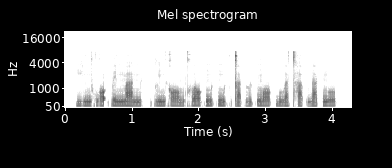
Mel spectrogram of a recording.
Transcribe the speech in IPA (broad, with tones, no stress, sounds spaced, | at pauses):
j i˧ n k w ɔ˦˥ ʔ p e˦˥ n m a˧ n | p l i˦˥ n k ɔː˨˩ m kʰ l ɔː˥˩ k̚ m ɯ˥˩ k̚ m ɯ˨˩ k̚ t a˨˩ t̚ l ɯ˦˥ k̚ m ɔː˥˩ k̚ w u˧ a̯ tʰ a˨˩ p̚ n a˦˥ k̚ ŋ o˥˩ k̚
